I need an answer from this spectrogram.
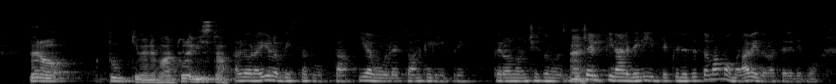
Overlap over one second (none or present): none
